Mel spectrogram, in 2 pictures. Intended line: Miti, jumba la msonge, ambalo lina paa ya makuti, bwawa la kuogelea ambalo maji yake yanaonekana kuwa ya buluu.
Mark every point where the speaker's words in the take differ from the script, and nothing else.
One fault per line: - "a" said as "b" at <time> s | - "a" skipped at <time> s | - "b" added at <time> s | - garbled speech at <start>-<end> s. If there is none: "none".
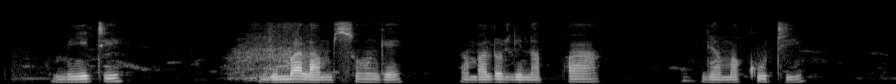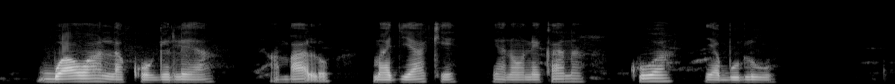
none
